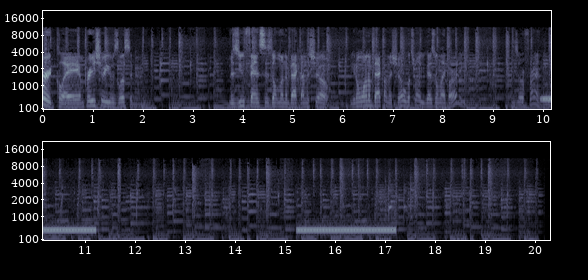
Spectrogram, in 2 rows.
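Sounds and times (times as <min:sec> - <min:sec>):
speech: 0:00.0 - 0:02.4, 0:03.7 - 0:08.8, 0:09.4 - 0:10.6
unanswered telephone call ringing: 0:10.0 - 0:11.2, 0:15.2 - 0:17.2
rhythmic beat: 0:15.4 - 0:17.2.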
